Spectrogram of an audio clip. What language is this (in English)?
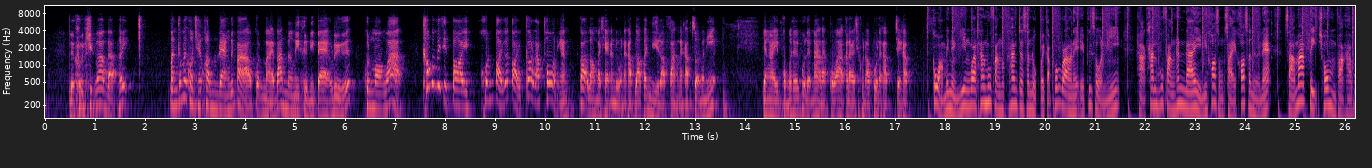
Thai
